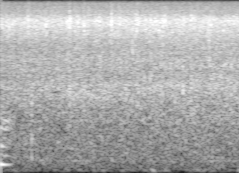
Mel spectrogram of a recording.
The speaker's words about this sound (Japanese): 雨が降ってるんですよ聞こえますかばらく雨が続くみたいなんですけど本当憂鬱になりますよね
